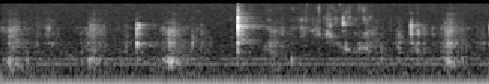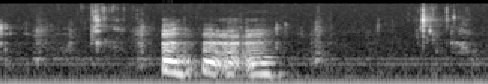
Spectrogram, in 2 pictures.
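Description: A person chewing crunchy Honey Bunches of Oats cereal in milk, heard up close as scattered small crunches and clicks. A short hummed 'mm' comes a little over four seconds in.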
